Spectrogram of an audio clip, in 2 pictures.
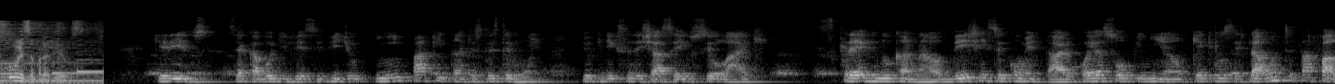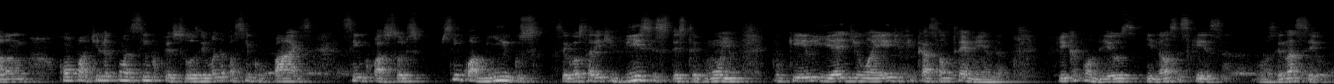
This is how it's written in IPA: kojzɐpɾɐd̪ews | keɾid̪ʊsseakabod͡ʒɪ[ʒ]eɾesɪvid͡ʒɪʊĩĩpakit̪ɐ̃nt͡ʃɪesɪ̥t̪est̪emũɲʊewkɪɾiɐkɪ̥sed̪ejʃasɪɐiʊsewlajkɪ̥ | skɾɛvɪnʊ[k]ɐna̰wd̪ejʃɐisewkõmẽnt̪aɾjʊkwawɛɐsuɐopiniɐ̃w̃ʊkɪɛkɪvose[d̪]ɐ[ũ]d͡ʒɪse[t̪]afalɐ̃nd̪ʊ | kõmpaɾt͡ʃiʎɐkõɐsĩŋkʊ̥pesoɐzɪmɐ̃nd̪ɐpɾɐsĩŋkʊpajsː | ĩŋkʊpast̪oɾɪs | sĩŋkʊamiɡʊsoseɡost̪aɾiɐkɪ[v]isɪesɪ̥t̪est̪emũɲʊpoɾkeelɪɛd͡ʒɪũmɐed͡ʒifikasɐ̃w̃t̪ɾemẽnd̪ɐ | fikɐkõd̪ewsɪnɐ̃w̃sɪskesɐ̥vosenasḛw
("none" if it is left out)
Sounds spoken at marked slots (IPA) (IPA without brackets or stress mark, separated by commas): v, k, d̪, õ, t̪, v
